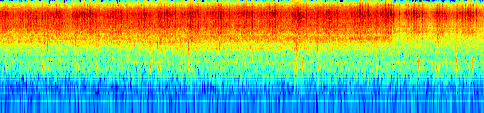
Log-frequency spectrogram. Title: Knocking noise after warm up..can anyone tell me?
